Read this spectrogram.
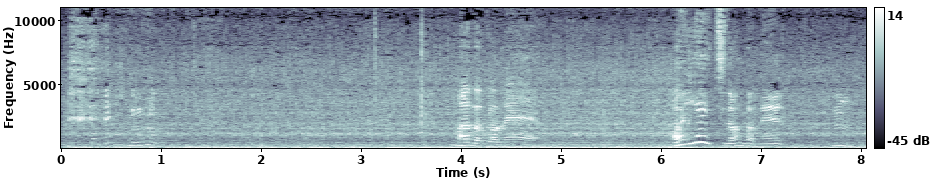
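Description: Another young woman talks close to a phone microphone.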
